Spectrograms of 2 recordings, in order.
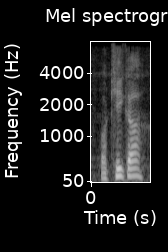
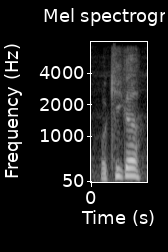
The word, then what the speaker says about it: Waukeka: Oh, excuse me, Waukeka. Waukeka. It's a weird name, I know. Uh, but it's spelled Waukeka.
